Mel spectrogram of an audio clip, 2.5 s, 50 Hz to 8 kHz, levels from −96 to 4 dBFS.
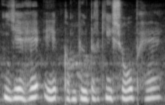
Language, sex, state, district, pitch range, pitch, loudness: Hindi, female, Uttar Pradesh, Saharanpur, 240-260 Hz, 250 Hz, -14 LUFS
